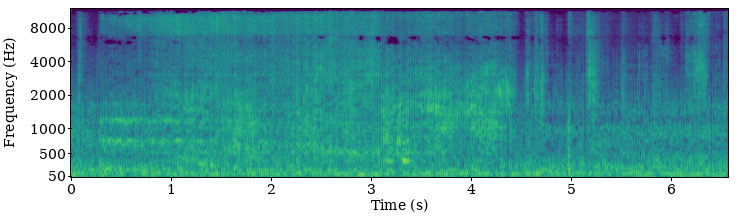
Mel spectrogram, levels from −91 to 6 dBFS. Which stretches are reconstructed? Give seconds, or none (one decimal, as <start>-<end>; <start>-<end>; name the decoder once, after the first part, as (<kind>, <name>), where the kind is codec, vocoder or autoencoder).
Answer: 0.0-6.6 (vocoder, BigVGAN v2)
